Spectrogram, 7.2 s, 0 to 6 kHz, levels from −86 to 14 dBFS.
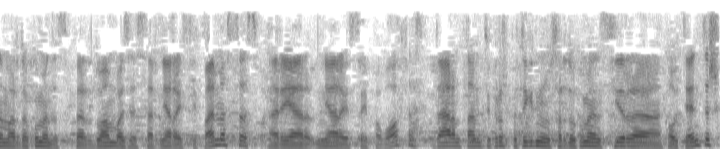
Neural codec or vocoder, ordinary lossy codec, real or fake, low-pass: none; MP3, 24 kbps; real; 5.4 kHz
